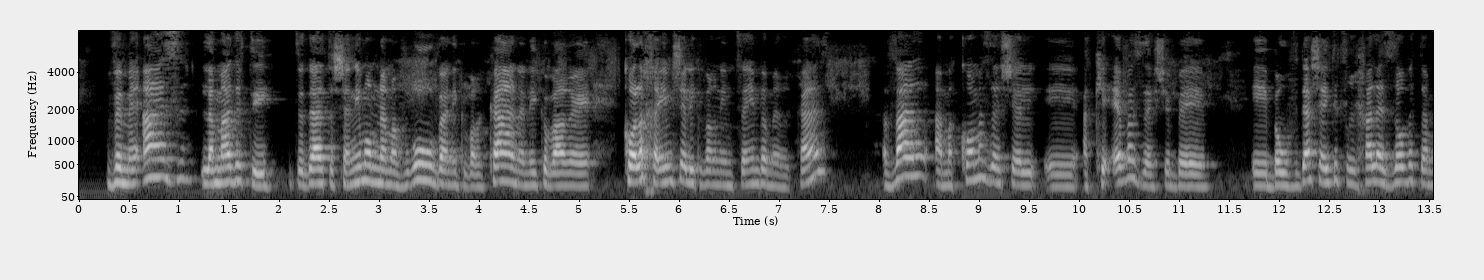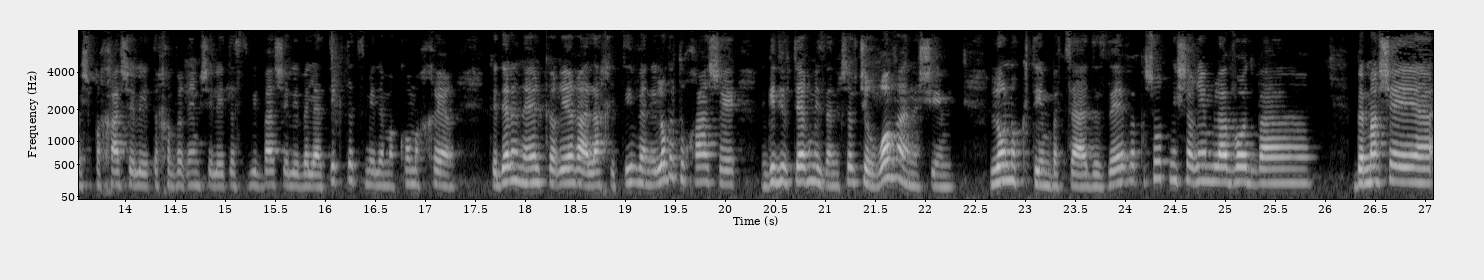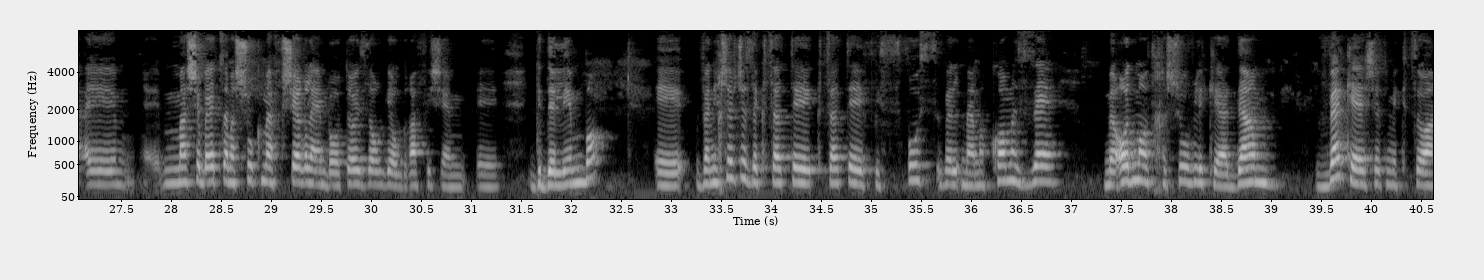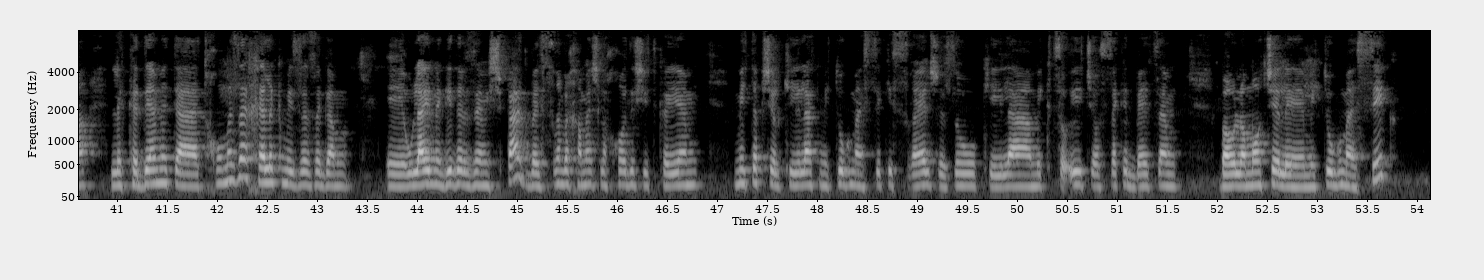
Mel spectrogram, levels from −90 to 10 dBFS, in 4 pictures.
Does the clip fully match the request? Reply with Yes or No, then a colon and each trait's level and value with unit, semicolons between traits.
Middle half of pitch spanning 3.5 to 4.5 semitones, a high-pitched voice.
Yes: average, 3.9 semitones; high, 200 Hz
